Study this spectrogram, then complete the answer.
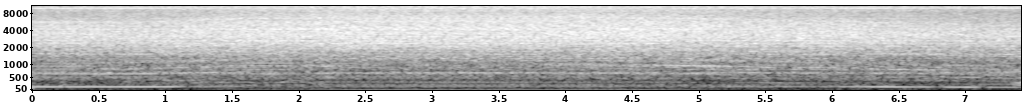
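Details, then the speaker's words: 2x72 belt grinder (B.A. Shredder) running on 220V via a dryer-cord extension, tested forward and reverse: smooth steady motor hum over an even belt hiss, no rattles or grinding. Running cleanly. "it run so smooth look at that look that a monster can it's running man I like it"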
